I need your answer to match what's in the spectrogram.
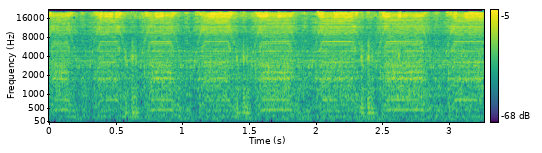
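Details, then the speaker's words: Easythreed K1 3D printer after upgrading the X and Y stepper motors to cure a clicking noise, printing the first layers of a coarse calibration cube: soft, smooth stepper whirring with short moves, quiet, no clicking; normal printing. "it uh seems to be printing it's quiet it's not clicking"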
